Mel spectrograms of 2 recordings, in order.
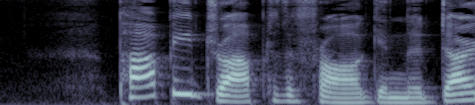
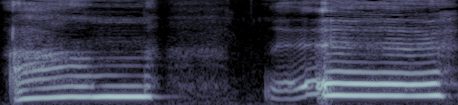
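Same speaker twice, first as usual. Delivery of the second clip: nervous hesitation; 9 semitones higher than usual. A narrator's reading. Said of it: "the maid began nervously".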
